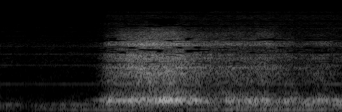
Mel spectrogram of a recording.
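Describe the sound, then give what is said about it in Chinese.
A person draws one deep, steady breath in through one nostril during a cranial nerve check. The breath starts suddenly after a brief near-silence and holds as a broad, airy rush to the end. “然后需要你跟着我呼吸。如果哪里感觉到不适，要告诉我哦。好，来，吸气，”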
